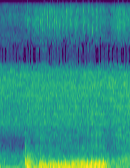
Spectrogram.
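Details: French Bulldog snoring while asleep indoors: one long, low, rough rattling breath lasting about a second and a half, with a buzzy vibrating texture, set against quiet room hiss.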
